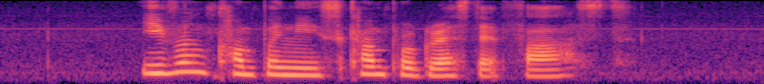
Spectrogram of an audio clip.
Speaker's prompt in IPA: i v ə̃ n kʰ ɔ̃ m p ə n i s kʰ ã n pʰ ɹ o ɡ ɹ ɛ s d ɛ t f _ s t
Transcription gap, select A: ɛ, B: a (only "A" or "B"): B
